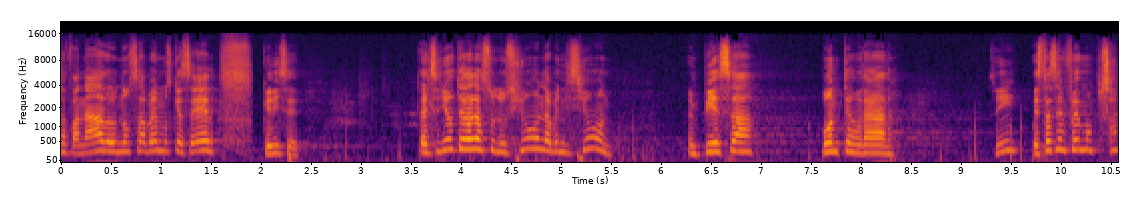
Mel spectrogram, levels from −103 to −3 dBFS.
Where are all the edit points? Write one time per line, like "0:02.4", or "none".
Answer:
0:01.9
